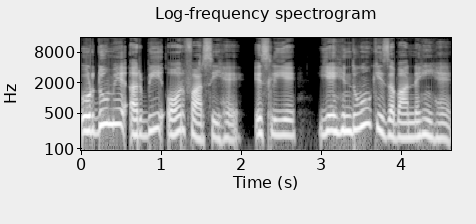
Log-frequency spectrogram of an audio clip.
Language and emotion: Urdu, neutral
